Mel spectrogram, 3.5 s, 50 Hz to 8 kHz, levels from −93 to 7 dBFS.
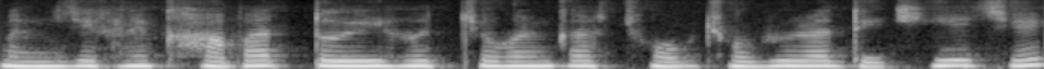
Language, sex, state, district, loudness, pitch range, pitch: Bengali, female, West Bengal, Kolkata, -12 LUFS, 195-210 Hz, 205 Hz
